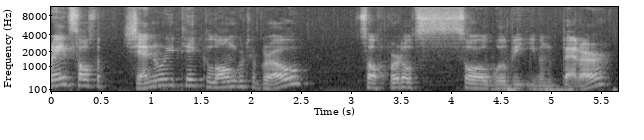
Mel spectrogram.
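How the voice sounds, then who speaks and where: A man with a non-native accent speaks at a moderate pace, his fairly high voice showing vocal fry. His pitch swings very widely. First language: not English. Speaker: video game streamer. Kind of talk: live gameplay commentary. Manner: casual, self-correcting.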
